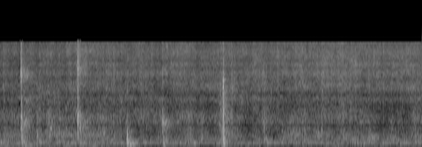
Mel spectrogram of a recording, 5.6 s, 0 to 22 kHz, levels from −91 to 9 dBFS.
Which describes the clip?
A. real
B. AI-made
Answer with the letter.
B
